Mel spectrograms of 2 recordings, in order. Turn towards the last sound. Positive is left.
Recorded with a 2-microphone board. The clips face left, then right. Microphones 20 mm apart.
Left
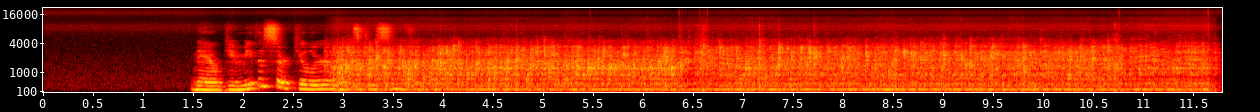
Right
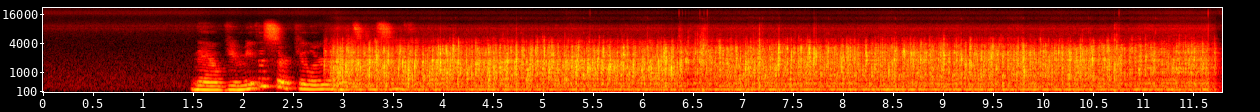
turn(degrees=-35)  # may be behind; listen again after turning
